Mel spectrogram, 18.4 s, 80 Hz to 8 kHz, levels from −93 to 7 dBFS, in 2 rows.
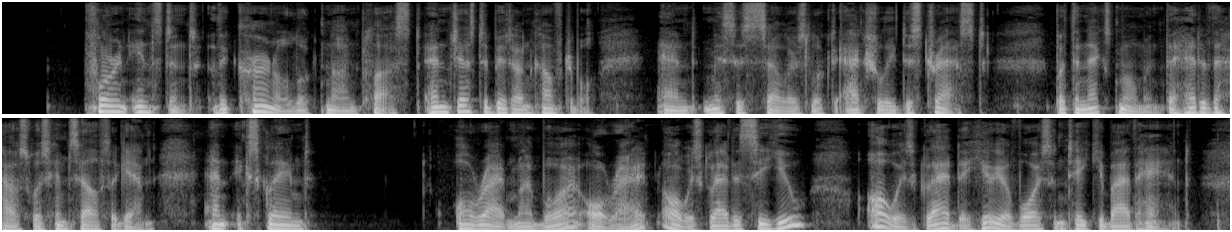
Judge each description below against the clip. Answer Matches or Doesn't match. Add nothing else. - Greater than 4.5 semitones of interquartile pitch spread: Matches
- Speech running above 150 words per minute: Matches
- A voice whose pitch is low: Matches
